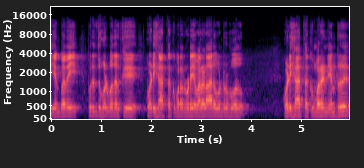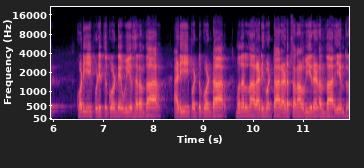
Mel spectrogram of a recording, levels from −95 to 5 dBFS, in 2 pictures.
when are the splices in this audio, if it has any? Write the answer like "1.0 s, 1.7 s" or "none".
none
